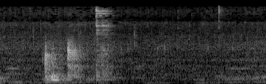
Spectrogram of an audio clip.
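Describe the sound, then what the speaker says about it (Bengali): Spoon scraping and clinking against a pan as salt is mixed into mixed vegetables cooked with spices and green chilli, three quick close strokes followed by a fainter tap, with a soft sizzle underneath. "এখন আর নুনটাও সবজির সঙ্গে ভালো করে মিশিয়ে নিচ্ছি"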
